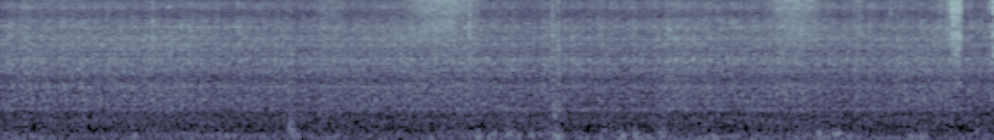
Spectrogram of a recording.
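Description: Masking tape being pressed and smoothed by hand along a car door trim panel: a few brief soft rustles, the loudest near the end, over a faint steady low rumble.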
